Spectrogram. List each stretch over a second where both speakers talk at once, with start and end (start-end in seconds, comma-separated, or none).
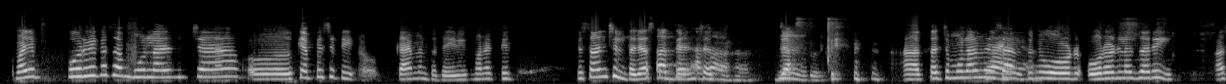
none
